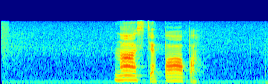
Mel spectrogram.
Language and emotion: Russian, sad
